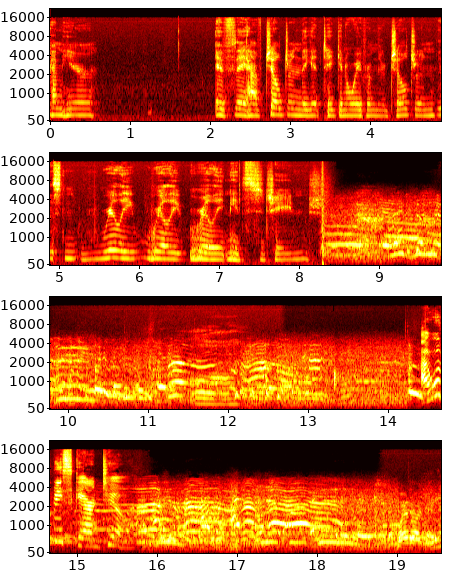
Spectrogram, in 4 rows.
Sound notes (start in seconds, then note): 8.5 children crying; 15.6 children sobbing; 19.4 adult speaking in Spanish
